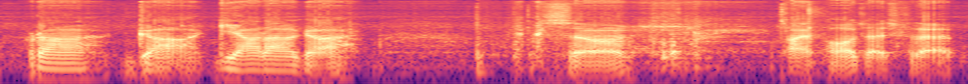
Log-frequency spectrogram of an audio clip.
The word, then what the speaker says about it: Galaga: Some people pointed out that I was saying Galaga, and that's just how I grew up saying it. But for those who are purists, it's Galaga.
